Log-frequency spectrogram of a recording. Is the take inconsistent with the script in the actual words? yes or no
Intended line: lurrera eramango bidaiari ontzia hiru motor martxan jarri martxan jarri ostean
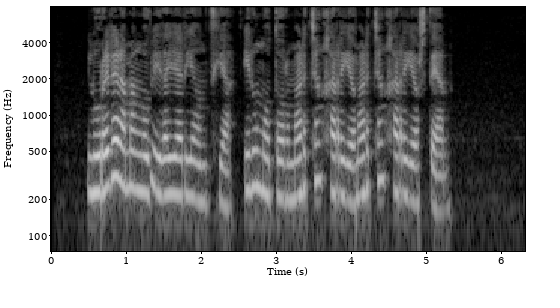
no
